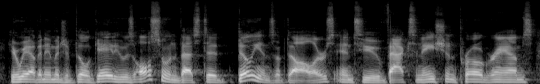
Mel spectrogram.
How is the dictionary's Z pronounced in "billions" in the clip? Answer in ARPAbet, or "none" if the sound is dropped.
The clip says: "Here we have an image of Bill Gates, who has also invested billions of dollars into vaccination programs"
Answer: Z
